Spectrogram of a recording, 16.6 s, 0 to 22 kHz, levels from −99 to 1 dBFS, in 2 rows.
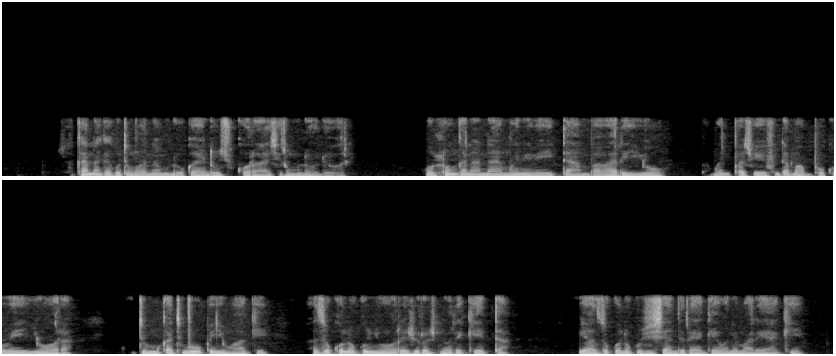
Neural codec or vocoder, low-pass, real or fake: none; 7.2 kHz; real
